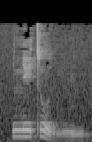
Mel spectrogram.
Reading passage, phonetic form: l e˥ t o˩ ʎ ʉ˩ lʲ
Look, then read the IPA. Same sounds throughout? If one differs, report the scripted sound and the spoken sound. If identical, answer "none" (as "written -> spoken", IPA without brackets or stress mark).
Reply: none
